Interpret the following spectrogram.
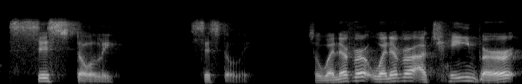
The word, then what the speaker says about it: systole: So that's how you pronounce it. Systole and diastole.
